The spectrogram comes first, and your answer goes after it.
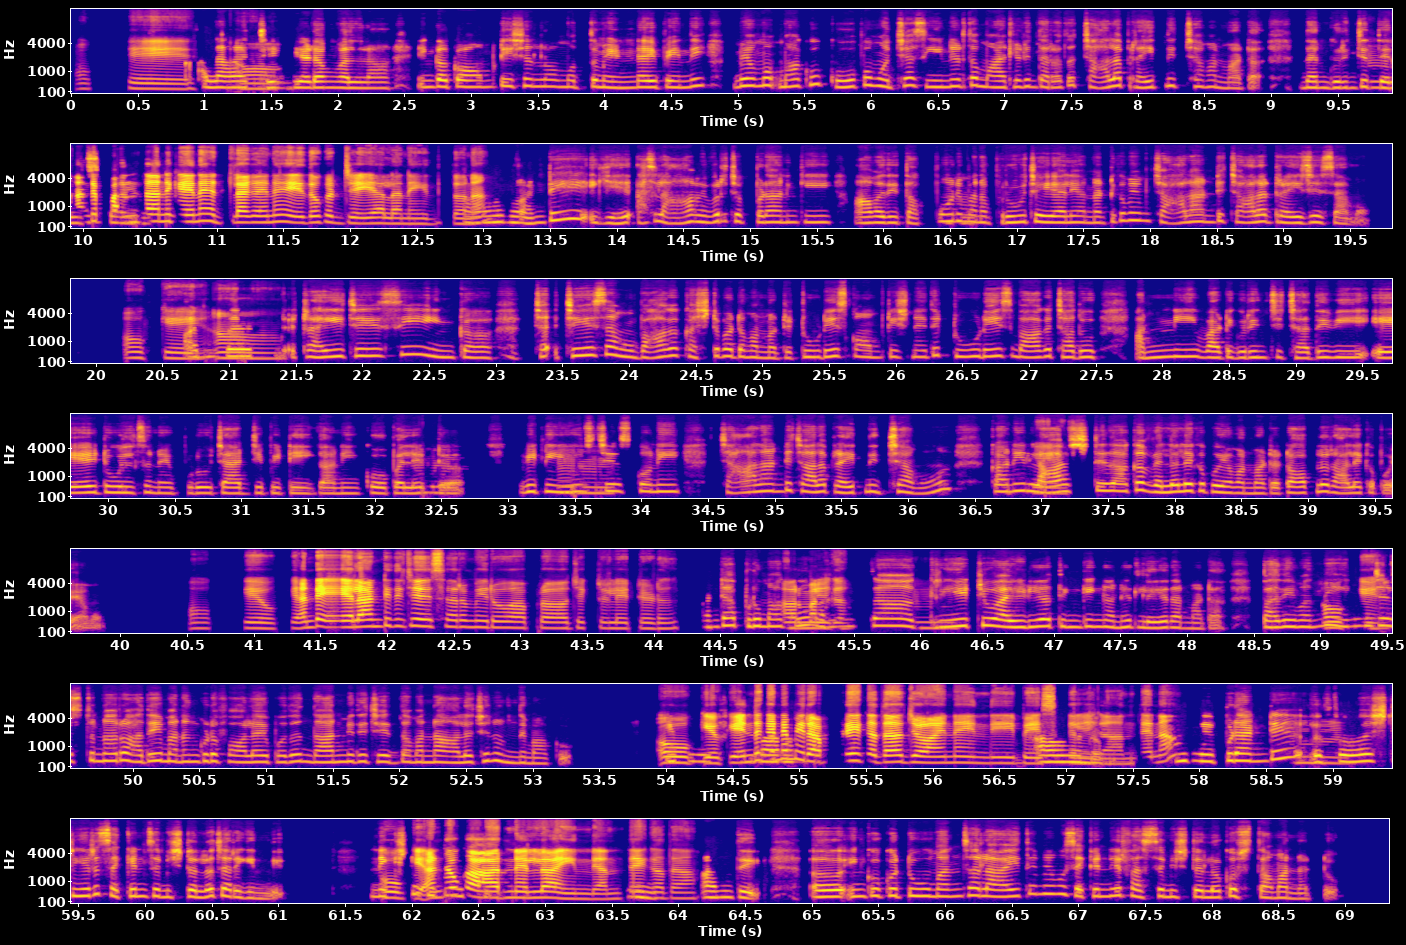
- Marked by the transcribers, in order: other background noise; in English: "కాంపిటీషన్‌లో"; in English: "ఎండ్"; in English: "సీనియర్‌తో"; in English: "ప్రూవ్"; in English: "ట్రై"; in English: "ట్రై"; in English: "టూ డేస్"; in English: "టూ డేస్"; in English: "ఏఐ టూల్స్"; in English: "చాట్ జీపీటీ"; in English: "కోపైలెట్"; in English: "యూజ్"; in English: "లాస్ట్"; in English: "టాప్‌లో"; in English: "ప్రాజెక్ట్ రిలేటెడ్ నార్మల్‌గా?"; in English: "క్రియేటివ్"; in English: "థింకింగ్"; in English: "ఫాలో"; in English: "జాయిన్"; in English: "బేసికల్‌గా"; in English: "ఫస్ట్ ఇయర్ సెకండ్ సెమిస్టర్‌లో"; in English: "నెక్స్ట్"; in English: "టూ మంత్స్"; in English: "సెకండ్ ఇయర్ ఫస్ట్"
- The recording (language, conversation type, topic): Telugu, podcast, మీరు విఫలమైనప్పుడు ఏమి నేర్చుకున్నారు?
